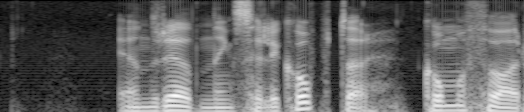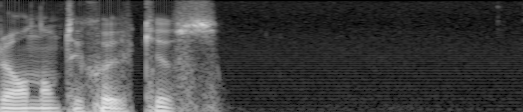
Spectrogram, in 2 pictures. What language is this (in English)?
Swedish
